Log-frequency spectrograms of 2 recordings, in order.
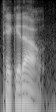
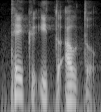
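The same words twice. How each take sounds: First: The words run together into one linked unit. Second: Each word is said separately and carefully. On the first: The speaker calls it right. "どう言ってるか" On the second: The speaker calls it wrong. "とは誰も言わないです"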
